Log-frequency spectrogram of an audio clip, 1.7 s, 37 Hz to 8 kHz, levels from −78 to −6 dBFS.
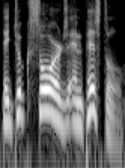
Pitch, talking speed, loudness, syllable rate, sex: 165 Hz, 180 wpm, -15 LUFS, 3.8 syllables/s, male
